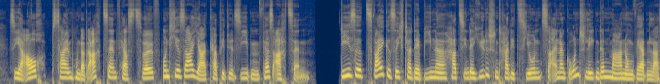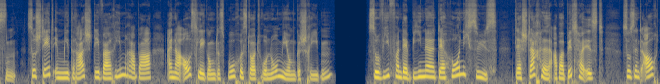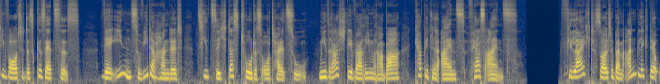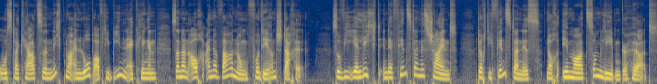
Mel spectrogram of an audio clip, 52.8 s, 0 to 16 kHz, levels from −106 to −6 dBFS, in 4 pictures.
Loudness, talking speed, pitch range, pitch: -18 LUFS, 130 wpm, 175-230 Hz, 195 Hz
